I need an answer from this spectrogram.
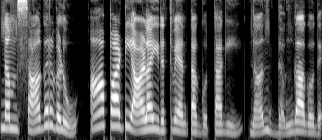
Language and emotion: Kannada, surprised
